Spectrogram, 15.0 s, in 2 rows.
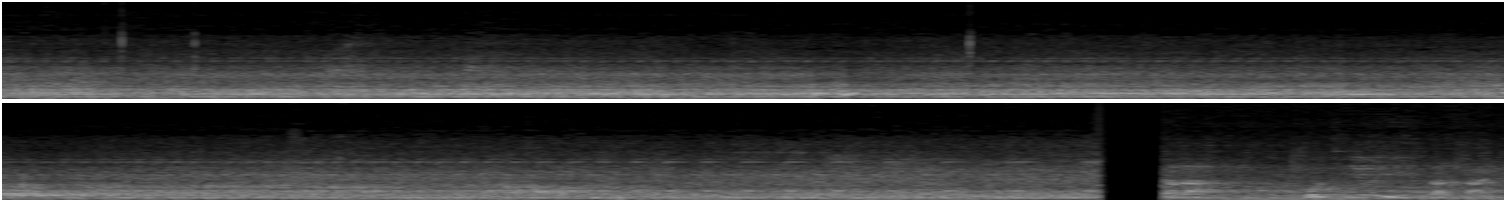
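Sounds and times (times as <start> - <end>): electric train humming: 0.0 - 14.8.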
